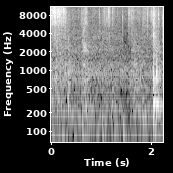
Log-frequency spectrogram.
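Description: Light, irregular knocks and rattles of a wheeled LED light-tower cart being pushed over concrete.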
